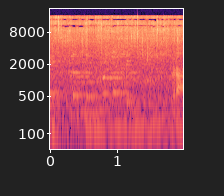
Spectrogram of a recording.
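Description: Meat sizzling on a tabletop Korean barbecue grill, a steady hiss of frying, with background music playing.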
